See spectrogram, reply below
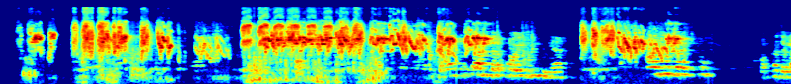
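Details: Breeding-season budgerigars, red-eyed, yellow and sky-blue birds laying eggs, give dense bursts of high, scratchy chirps and squawks in rapid irregular runs, with brief pauses between bouts.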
